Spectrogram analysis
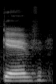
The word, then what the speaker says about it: GXVE: It's spelled GXVE, pronounced Give. It's Give with a kiss, and helped launch that brand, both D2C and omnichannel and Sephora.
